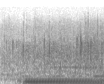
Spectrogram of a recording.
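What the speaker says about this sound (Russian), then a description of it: "Щедрые на аплодисменты." A crowd at an annual report concert claps steadily for a brief moment, the applause sitting over a sustained low musical drone from the hall's sound system.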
